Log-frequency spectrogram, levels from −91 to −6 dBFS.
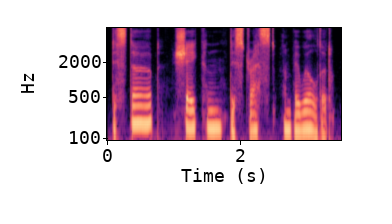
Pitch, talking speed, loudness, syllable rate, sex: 145 Hz, 85 wpm, -21 LUFS, 4.3 syllables/s, male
